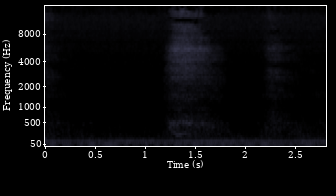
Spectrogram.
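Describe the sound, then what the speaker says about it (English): A single slow, deep inhalation rises from about 1.2 s to 1.8 s, followed by a fainter breath near 2.3 s, all over a steady low hum during a calm guided meditation. "taking a deep breath in"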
